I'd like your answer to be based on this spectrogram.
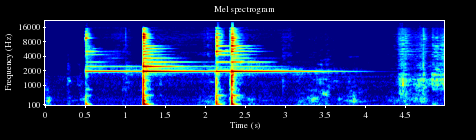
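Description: A steel blade is struck or flicked four times, each hit giving a clear, high metallic ring around 2 kHz. The tone sustains and slowly fades over about a second or more, a lovely, clean ring. A few faint soft sounds follow near the end.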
